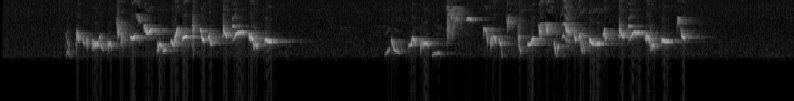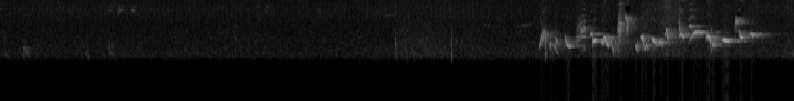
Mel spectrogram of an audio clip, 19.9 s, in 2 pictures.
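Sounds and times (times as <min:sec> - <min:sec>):
Sylvia atricapilla singing: 0:00.8 - 0:03.6, 0:04.8 - 0:08.8, 0:16.6 - 0:19.6.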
